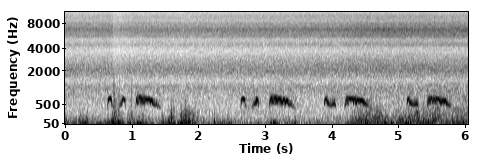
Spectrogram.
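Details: Spotted dove cooing in strong wind while luring wild doves to a decoy cage: four evenly spaced phrases of a brief double note and a falling, slightly wavering croo, wind rumbling throughout.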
